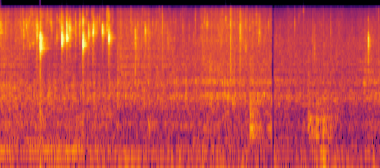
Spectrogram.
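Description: Breadcrumb-coated egg devils (egg-and-potato chops) deep-frying in hot vegetable oil in a kadai: a steady sizzle with crackling pops, busiest in the first couple of seconds just after a chop is lowered into the oil.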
